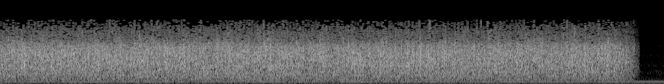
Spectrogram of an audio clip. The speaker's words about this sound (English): um, let me uh, play the claps though because I'll, I'll give y'all that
